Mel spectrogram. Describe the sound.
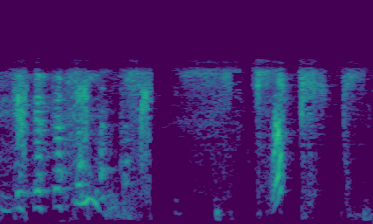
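A small dog whimpers and gives a few short, high yips in quick bursts, with a pause in the middle and a sharper cry near the end, mixed with voices.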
